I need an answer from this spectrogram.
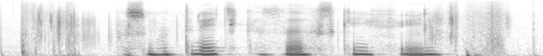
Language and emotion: Russian, sad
